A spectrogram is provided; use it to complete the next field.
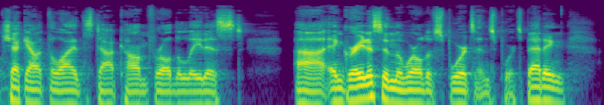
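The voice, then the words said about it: Congested voice, getting over a cold. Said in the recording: “If you could probably tell from my voice, I'm getting over a little bit of a cold.”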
